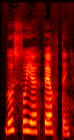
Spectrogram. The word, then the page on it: lus buidhe bealltainn: gaelic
